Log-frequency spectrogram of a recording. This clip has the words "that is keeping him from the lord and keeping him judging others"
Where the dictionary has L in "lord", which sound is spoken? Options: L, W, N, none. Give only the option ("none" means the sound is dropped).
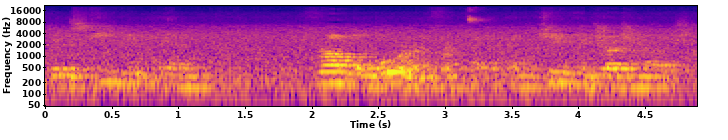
W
